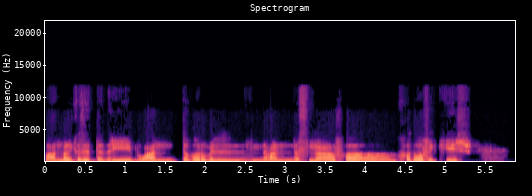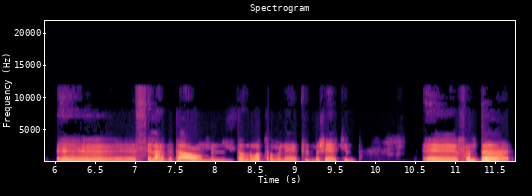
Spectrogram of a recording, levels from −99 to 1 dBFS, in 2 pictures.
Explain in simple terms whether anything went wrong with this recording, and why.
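A CD skip at 8.67 s: the speech cuts out for a split second, then carries on from a different point. A knock or flaw on the disc made the player's laser jump to another turn of its spiral track.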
